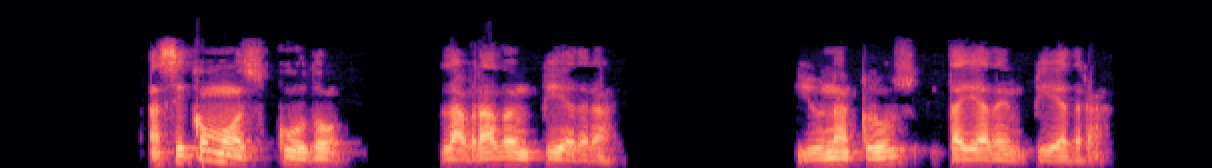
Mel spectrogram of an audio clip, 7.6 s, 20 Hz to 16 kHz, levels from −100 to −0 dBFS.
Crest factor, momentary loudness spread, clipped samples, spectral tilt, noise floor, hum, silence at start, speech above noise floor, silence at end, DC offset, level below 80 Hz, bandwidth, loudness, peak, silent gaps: 18 dB; 9 LU; under 0.1%; -5.5 dB/octave; under -90 dBFS; none; 0.95 s; over 74 dB; 0.65 s; under 0.1%; -58 dBFS; 7.6 kHz; -17 LUFS; 0 dBFS; 2.30-2.75 s, 3.93-4.97 s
